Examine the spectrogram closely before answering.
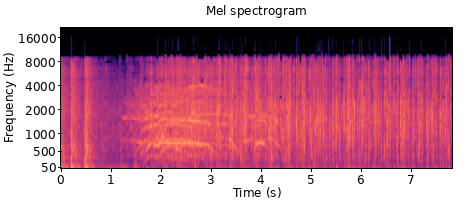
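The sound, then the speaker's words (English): Street crowd applause after a volley of shots fired in honour of a dead INLA member: a few sharp bangs open, then dense, sustained clapping swells quickly and carries loudly through to the end. “So obviously from the applause, support in the street for the firing of those shots, in honour of Martin Michael Kearney”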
